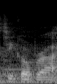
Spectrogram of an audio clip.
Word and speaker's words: Tycho Brahe: is pretty great I think Tico because I think it's Tico brah hey that's how you pronounce the astronomers name but it could be Tycho Brahe he I feel like Tico sounds more correct anyway 86 km/h 14,500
